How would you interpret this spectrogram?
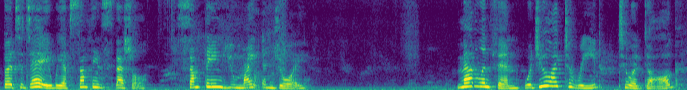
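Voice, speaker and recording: A woman's voice: a little high, lively intonation, slow. A woman voicing a friendly, encouraging female librarian in a children's storybook, with an inviting sing-song manner. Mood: cheerful, inviting.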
